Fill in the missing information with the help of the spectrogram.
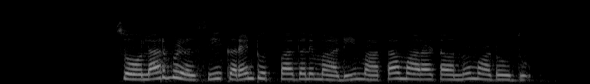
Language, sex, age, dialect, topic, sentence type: Kannada, female, 18-24, Dharwad Kannada, agriculture, statement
